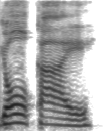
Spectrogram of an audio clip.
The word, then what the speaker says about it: Yokai: Um you can't even pronounce it so that's fine. Yokai.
